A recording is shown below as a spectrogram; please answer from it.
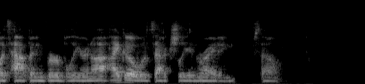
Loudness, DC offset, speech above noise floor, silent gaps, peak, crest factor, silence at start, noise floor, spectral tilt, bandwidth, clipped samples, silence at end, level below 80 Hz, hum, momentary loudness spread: -32 LUFS; under 0.1%; 50 dB; none; -12 dBFS; 20 dB; 0 s; -83 dBFS; -5.5 dB/octave; 8.8 kHz; under 0.1%; 0.85 s; -74 dBFS; none; 15 LU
